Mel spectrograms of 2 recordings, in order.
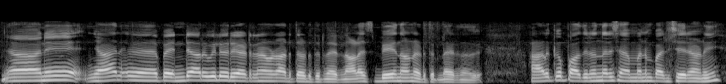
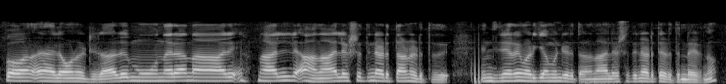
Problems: background sounds at intervals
